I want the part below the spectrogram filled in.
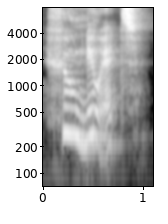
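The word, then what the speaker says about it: Hoonuit: program that was previously called who knew it that's the pronunciation of it who knew it um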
